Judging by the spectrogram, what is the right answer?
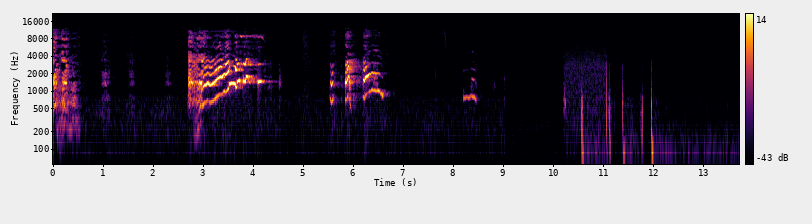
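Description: Shiba Inu screaming in protest as its nails are clipped: a long rising scream, then shorter wavering yelps. A few sharp clicks follow near the end.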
